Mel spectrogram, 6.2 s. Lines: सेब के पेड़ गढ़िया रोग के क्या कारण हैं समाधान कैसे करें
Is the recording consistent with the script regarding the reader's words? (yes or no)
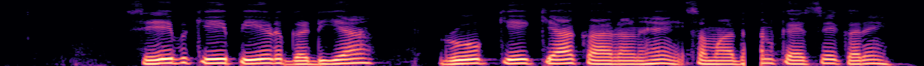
yes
